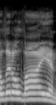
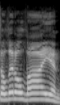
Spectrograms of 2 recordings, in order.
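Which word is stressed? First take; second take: lion; lion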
